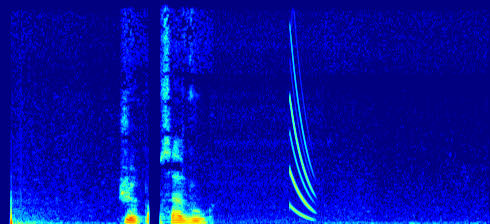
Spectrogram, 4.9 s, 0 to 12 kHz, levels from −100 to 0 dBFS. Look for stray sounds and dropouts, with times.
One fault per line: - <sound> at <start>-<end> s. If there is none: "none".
- dropout at 1.5-1.6 s
- chirp at 2.9-3.2 s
